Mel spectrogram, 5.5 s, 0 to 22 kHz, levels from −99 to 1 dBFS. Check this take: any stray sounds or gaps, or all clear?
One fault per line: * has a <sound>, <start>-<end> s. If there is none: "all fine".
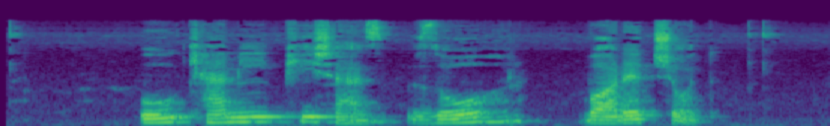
all fine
